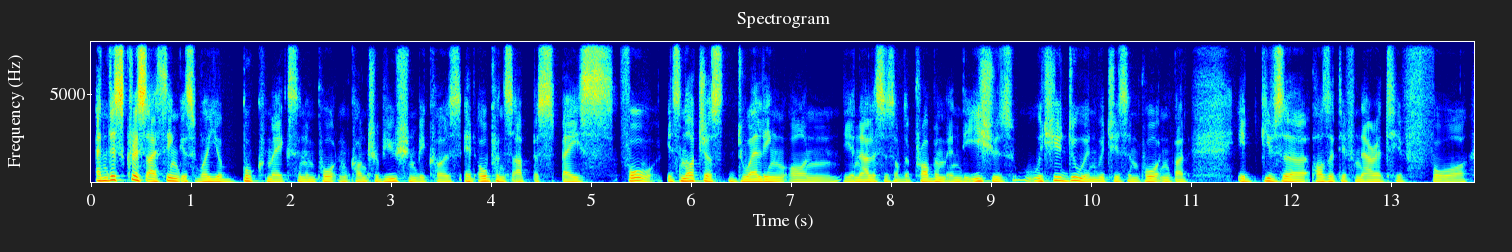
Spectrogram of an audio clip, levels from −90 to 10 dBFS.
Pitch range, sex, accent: 120-135 Hz, male, German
